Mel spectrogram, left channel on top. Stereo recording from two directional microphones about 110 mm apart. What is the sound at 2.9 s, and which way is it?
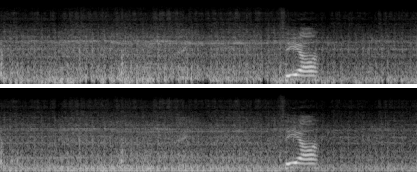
Speech, 20° right (ahead or behind).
